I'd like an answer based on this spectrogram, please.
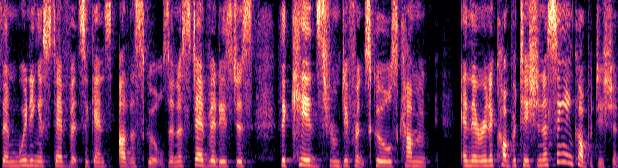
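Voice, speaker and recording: A woman with an Australian accent speaks in a fairly high pitch with fairly even intonation. The recording is very clean, with a silent background. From Australia, Blue Mountains and Sydney. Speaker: singer-songwriter and motivational speaker. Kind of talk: interview.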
